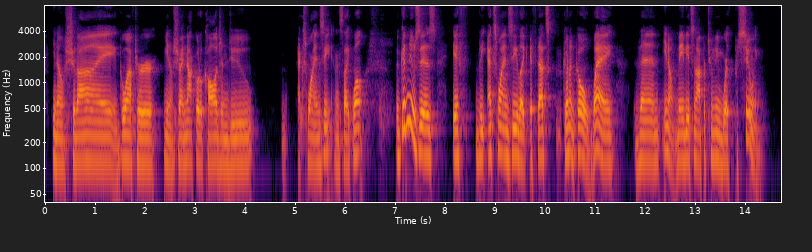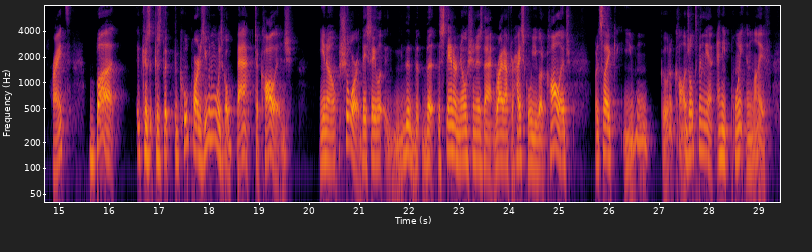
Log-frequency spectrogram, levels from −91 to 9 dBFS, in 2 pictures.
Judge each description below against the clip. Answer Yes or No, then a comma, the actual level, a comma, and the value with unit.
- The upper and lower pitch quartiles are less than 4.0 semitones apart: Yes, average, 3.1 semitones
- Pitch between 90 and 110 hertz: No, low, 125 Hz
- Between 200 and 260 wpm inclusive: Yes, fast, 205 wpm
